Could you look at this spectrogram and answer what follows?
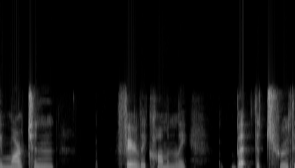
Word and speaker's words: Martin: end up with is your tongue on your teeth to make the T, Mart, and then don't move it, make the N, Martin, Martin, Martin.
